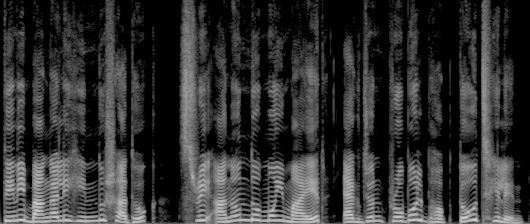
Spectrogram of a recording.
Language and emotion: Bengali, neutral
